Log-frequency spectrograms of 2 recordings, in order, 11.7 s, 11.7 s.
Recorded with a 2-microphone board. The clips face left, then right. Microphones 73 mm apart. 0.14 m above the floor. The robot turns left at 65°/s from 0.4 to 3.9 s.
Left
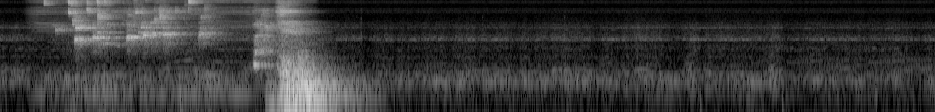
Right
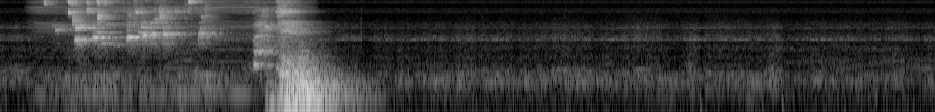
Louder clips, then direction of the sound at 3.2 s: Even; 100° right.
